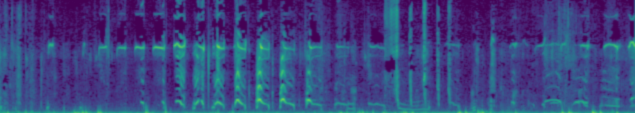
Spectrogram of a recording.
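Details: Several five-week-old Belgian Malinois puppies whimper with quick, high, arching whines that overlap one another.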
